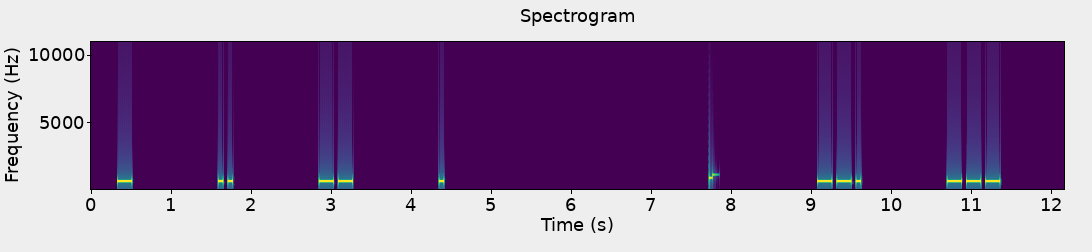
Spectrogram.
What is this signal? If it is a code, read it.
Morse code, heard as a keyed tone, about 20 wpm, spaced as for 7 wpm, 700 Hz. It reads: TIME GO
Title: 6x Character Spacing - Top 200 Words - 20wpm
